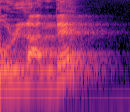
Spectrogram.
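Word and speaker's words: עולה: 번제라는 것이 올라인데 그 뜻이 올라가다예요. 발음도 올라인데 그죠? 발음이 올라예요.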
